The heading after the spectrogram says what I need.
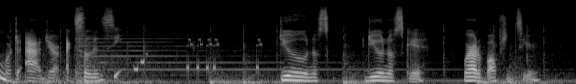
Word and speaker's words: Ryunosuke: pronouncing it right, but it's a long U, so it's like a double syllable U. So Ryunosuke. Ryunosuke. Ryunosuke.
